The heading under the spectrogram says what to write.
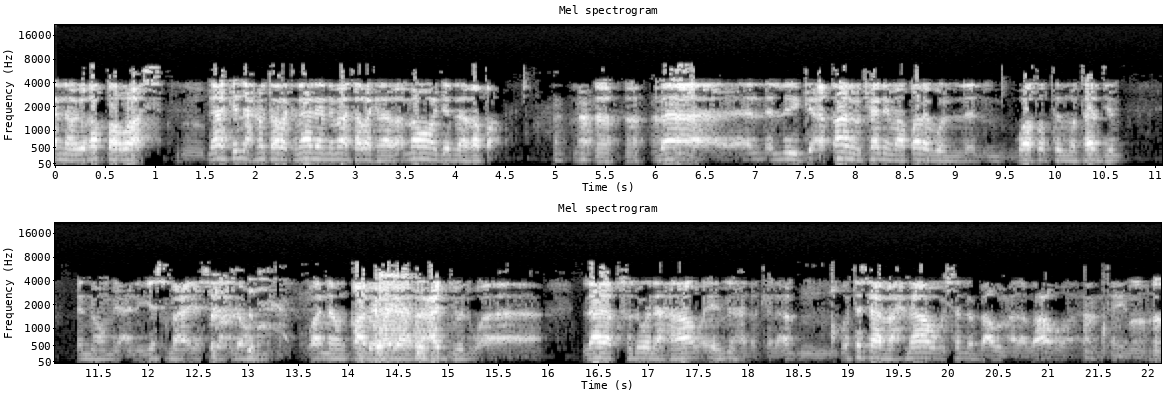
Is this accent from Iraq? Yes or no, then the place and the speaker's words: no; Hejaz, Saudi Arabia; ونحن إخوانكم من مكة والمدينة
